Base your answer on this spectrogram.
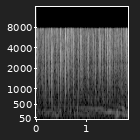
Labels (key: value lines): label: biophony, cascading saw
recorder: SoundTrap 600 or HydroMoth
